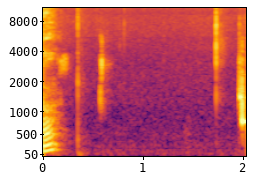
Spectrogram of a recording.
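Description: A voice over a phone line trailing off at the start, then two faint clicks and the line going nearly silent, a dropped or stalling call connection.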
